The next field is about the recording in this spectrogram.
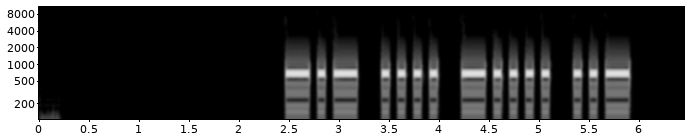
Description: Morse code, heard as a keyed tone, about 15 wpm, 700 Hz. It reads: KH6U
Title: DXCC-100 Call Signs - 4 Characters - 15wpm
